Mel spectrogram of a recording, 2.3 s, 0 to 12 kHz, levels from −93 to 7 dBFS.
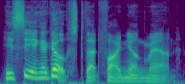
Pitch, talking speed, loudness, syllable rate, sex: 125 Hz, 180 wpm, -22 LUFS, 3.9 syllables/s, male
